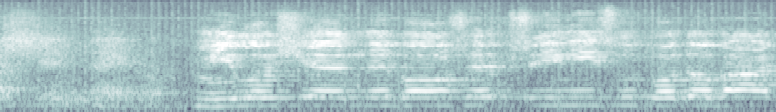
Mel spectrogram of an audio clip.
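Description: An elderly man chants in a sustained singing voice.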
